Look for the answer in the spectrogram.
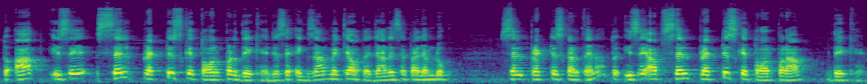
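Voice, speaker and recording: A man, teaching an English exam practice lesson, explaining slowly and pausing between points. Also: fairly high pitch, creaky, husky, low-quality recording. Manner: slow deliberate explaining with pauses.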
